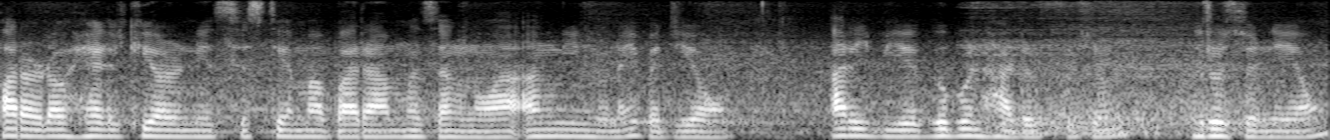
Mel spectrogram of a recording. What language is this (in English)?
Bodo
